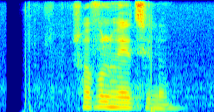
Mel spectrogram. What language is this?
Bangla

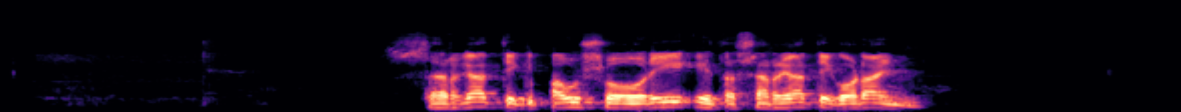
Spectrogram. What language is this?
Basque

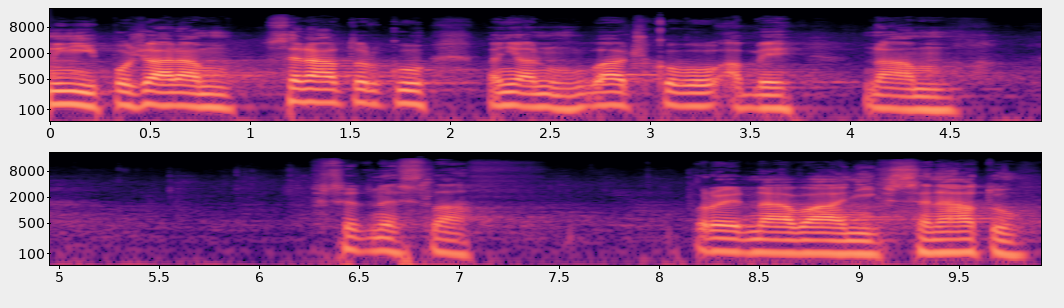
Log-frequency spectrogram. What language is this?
Czech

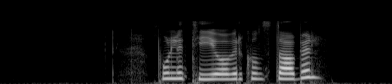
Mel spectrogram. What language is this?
Norwegian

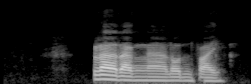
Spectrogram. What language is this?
Thai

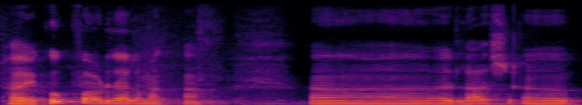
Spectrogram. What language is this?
Konkani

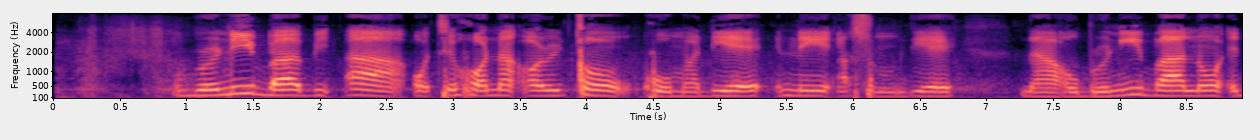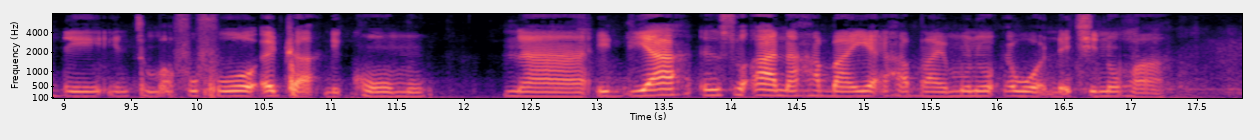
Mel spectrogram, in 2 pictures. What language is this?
Akan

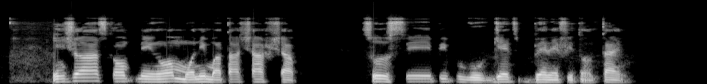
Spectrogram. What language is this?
Nigerian Pidgin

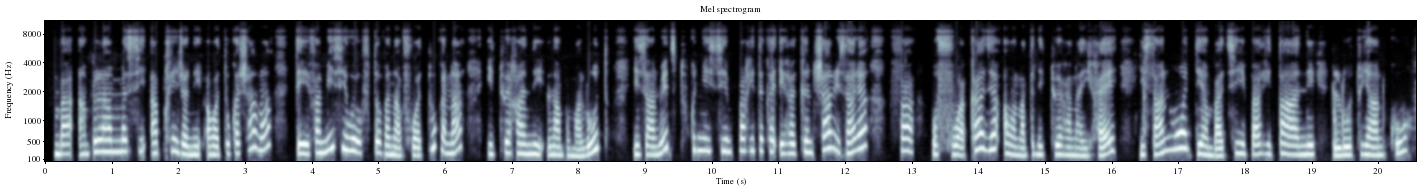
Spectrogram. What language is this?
Malagasy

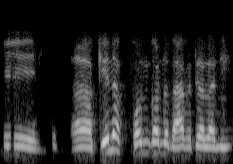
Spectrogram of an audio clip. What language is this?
Nepali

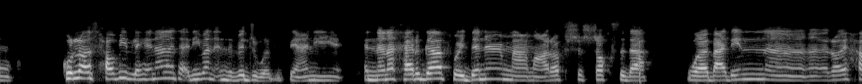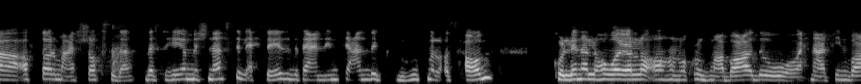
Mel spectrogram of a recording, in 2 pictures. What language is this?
Arabic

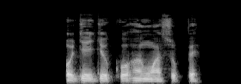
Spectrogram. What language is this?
Guarani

